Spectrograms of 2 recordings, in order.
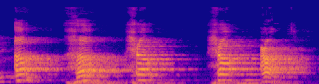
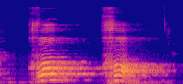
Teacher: آخری جو 2 حرف ہیں غ اور خ، ان کو ہم نے ہمیشہ پر پڑھنا ہے، ان کو ہم نے موٹا پڑھنا ہے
